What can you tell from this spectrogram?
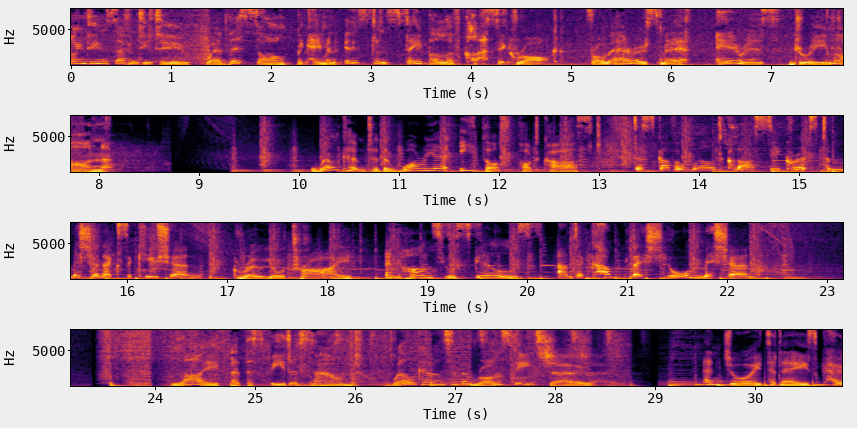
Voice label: continuity radio, voiceover

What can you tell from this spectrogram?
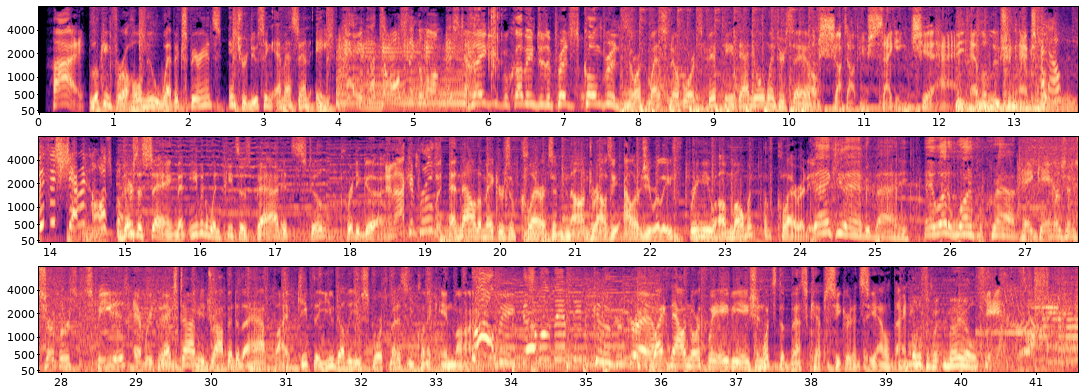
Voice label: american montage

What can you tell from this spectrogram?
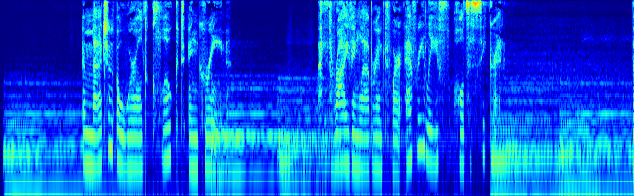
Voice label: American voice, documentary narration

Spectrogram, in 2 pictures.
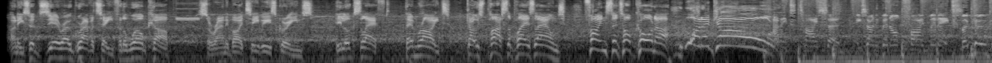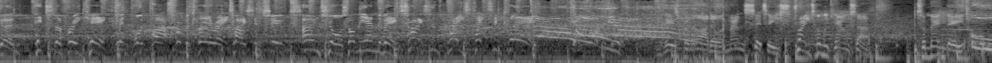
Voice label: footy commentator

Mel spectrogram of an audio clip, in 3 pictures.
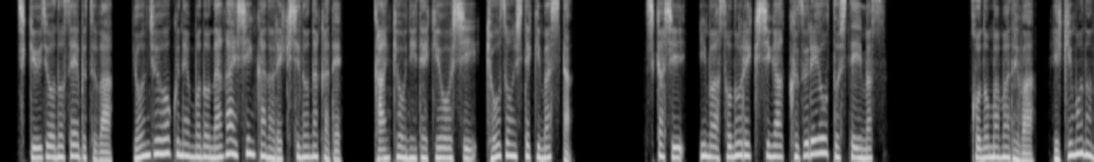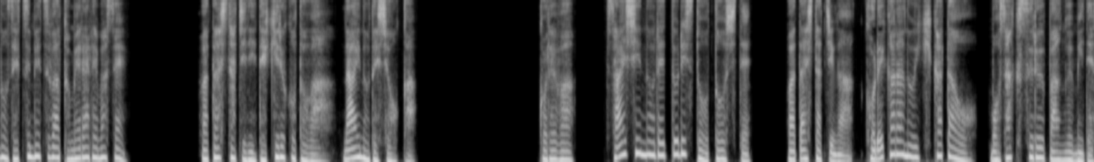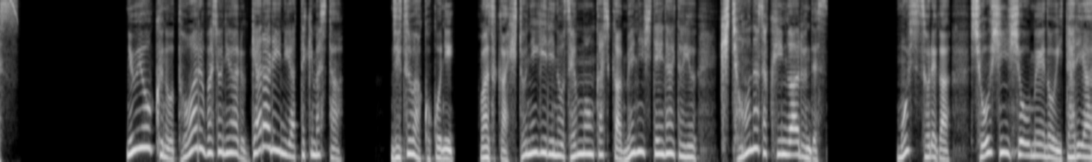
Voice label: japanese voice audiobook

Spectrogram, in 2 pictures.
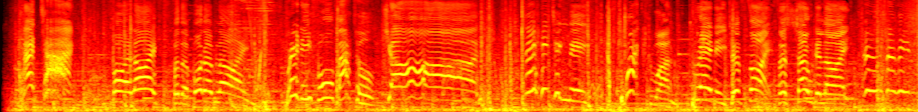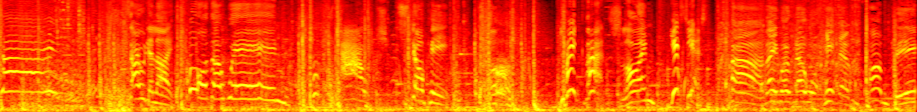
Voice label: squeaky toon bark lines

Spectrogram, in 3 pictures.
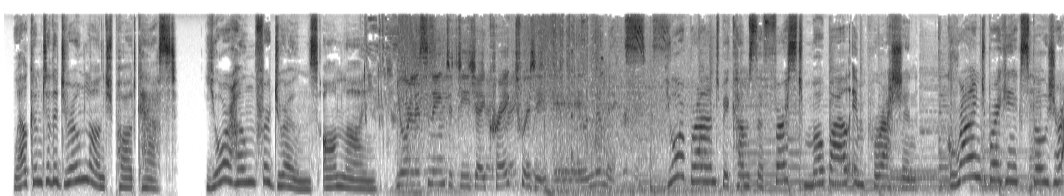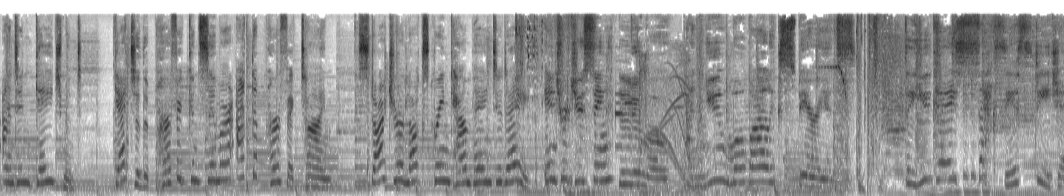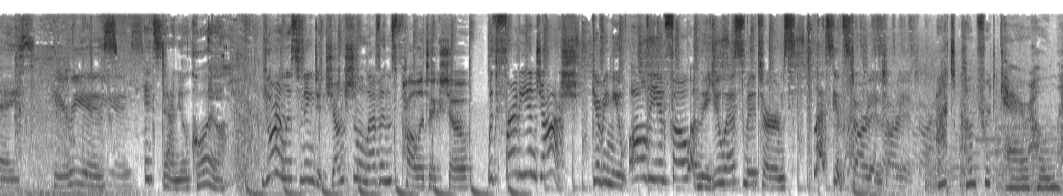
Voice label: irish voiceover continuity radio

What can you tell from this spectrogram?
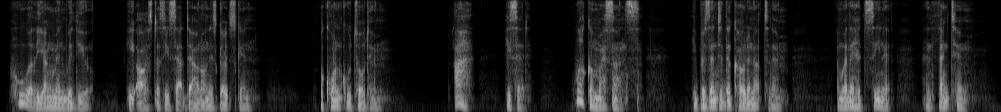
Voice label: london voice audiobook

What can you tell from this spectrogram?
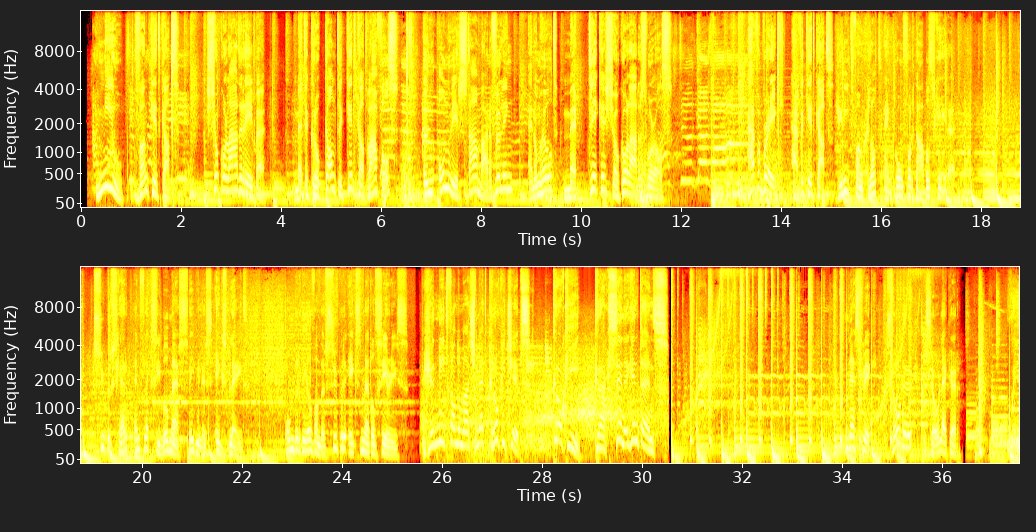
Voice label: Flemish voiceover commercial

